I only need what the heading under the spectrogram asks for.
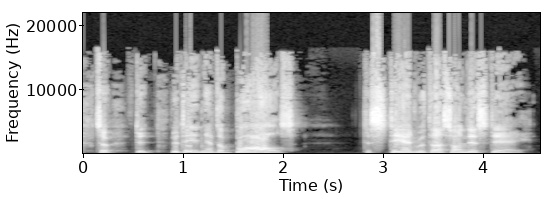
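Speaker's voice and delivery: loud, played-up, put-on Brooklyn accent. Delivering a paraphrased famous speech as best he can, put-on Brooklyn accent. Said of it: "leaning over into Brooklyn there".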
